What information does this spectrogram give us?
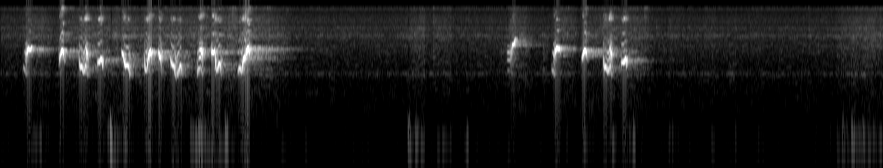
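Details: Lure song of a caged stripe-throated bulbul: a long run of rapid gurgling, warbled notes, then a shorter phrase of four notes after a pause, with soft low knocks in the background.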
